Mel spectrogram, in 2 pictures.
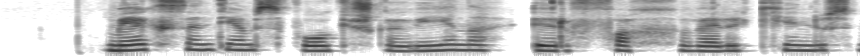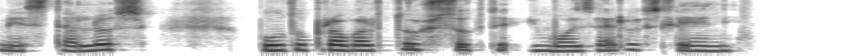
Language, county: Lithuanian, Marijampolė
